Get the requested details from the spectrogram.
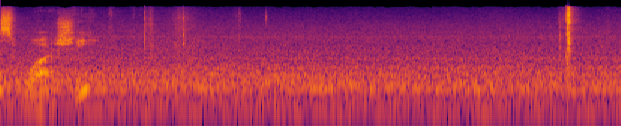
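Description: Sticky tape peels off a roll.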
